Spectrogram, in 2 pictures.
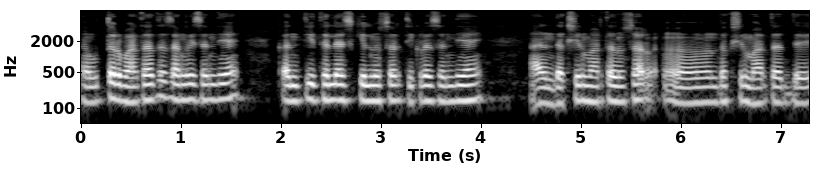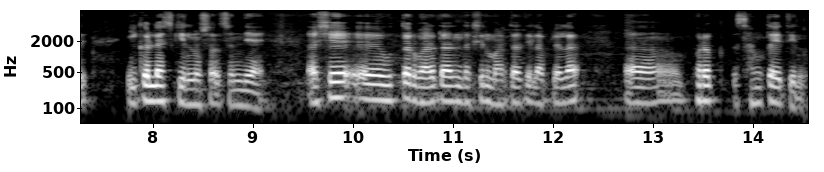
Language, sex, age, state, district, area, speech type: Marathi, male, 30-45, Maharashtra, Akola, rural, spontaneous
